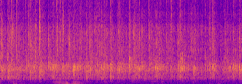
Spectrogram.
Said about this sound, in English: But they really deserve a round of applause.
